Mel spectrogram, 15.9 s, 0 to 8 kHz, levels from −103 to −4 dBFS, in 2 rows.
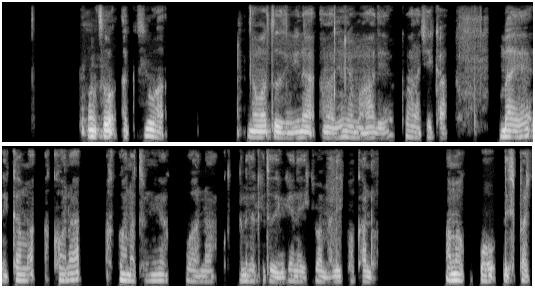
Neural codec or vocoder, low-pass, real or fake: none; 7.2 kHz; real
